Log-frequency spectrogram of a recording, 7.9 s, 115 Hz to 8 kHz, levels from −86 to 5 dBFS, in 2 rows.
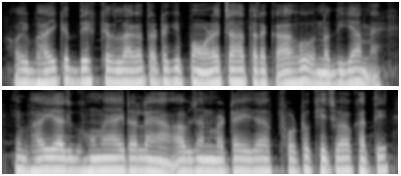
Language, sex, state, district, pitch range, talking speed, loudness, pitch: Bhojpuri, male, Bihar, Gopalganj, 120-135 Hz, 195 wpm, -14 LUFS, 130 Hz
